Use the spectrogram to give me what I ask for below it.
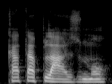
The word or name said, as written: cataplasma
